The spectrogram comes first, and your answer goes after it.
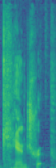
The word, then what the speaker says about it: cantrip: I had a friend who showed up at D&D and pronounced it can't rip, not cantrip, and we all giggled.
